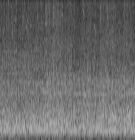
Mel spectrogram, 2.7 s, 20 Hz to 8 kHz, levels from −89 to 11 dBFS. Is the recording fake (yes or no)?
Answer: yes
